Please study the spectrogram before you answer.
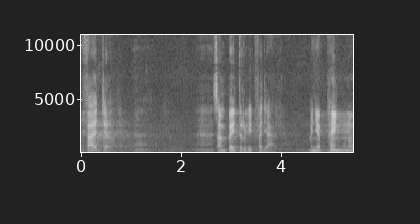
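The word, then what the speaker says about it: فجر: Jadi kalau dibaca faj enggak ada ra-nya, maka sejahteralah malam itu sehingga terbit jalan-jalan, maka keluarlah subuh asmara itu kan. Jalan-jalan itu fajjun itu. Nah, maka bacanya fajr.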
